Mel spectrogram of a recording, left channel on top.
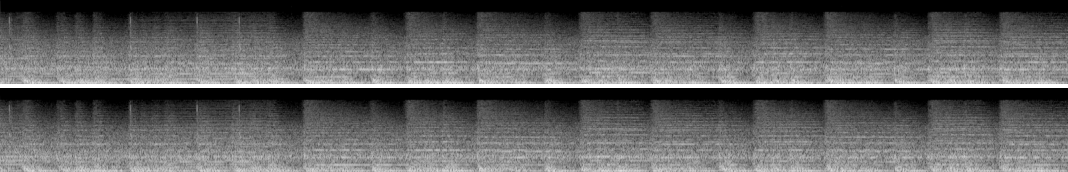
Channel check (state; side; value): normal; both; correlation 0.71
